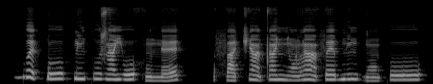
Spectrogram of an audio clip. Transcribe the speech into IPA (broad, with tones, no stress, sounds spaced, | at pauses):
ɡʷ ɛ˦˨ k͡p oː˧ k͡p ĩ˦ k u˦ z ã˦ j oː˦ h ũ˨ n ɛ˨˦ | f a˨ t͡ʃ ã˦˨ t ã˦ ɲ ɔ̃˧ l ã˦˨ f ɛ˦ b ĩ˦ ɡ͡b ɔ̃˨ k oː˦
